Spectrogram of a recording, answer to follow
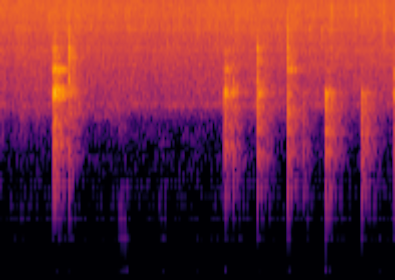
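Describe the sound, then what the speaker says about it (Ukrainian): Cabbage meatballs frying in a pan, soft sizzling with a series of close, repeated scraping stirs in a steady rhythm. "І добренько обжарюємо їх до, майже до готовності."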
